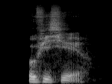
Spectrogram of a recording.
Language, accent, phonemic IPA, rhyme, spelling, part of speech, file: French, France, /ɔ.fi.sjɛʁ/, -ɛʁ, officière, noun, LL-Q150 (fra)-officière.wav
- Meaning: female equivalent of officier: female officer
